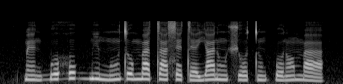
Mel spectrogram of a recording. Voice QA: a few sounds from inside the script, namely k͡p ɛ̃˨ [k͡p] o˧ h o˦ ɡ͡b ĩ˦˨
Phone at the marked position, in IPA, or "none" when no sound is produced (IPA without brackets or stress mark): ɡ͡b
